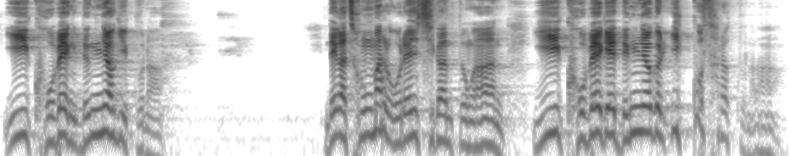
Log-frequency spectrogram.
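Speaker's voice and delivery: preacher's ringing realisation; impassioned preaching. Real, not acted. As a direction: proclaim it with fervour. Preaching climax.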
